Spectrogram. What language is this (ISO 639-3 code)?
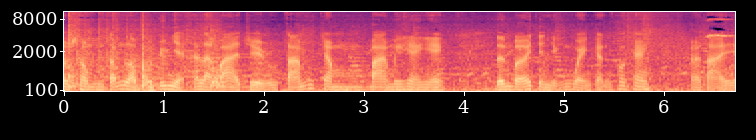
vie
